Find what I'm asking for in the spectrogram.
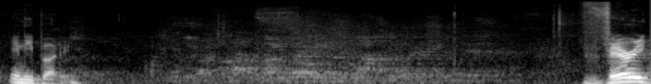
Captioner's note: crowd talking at same time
